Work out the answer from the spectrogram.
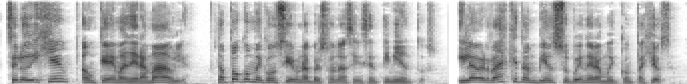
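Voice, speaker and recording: A man playing an earnest, explanatory host of a clandestine resistance radio show, in a scripted monologue with deliberate phrasing. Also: on the high side, animated, close to an everyday voice. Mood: somber, reflective. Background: music behind the voice.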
